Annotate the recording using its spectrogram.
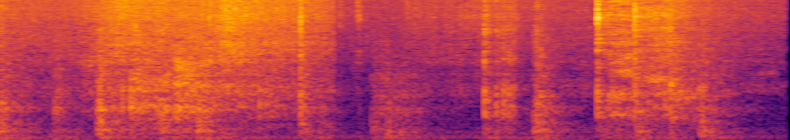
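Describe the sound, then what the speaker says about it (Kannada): Tempering in a pan being stirred while making Mangalorean steamed rice balls, with close scraping strokes of a spoon against the pan over faint sizzling, in irregular bursts of stirring. "ಒಗ್ಗರಣೆ ರೆಡಿಯಾಗಿದೆ ಈಗ ಇದನ್ನು ಈ ರೀತಿಯಲ್ಲಿ ಕೈ ಆಡಿಸ್ಕೊಳ್ಳೋಣ"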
